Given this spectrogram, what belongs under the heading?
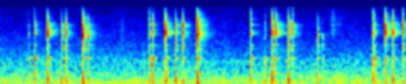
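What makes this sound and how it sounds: A small, empty, hollow white ceramic bowl with a tropical floral print is held in both hands while long nails tap and scratch its outside wall and rim. About seventeen quick, sharp clicks ring out with a bright, high tone, each dying away almost instantly over a quiet background.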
